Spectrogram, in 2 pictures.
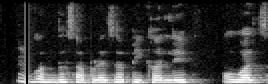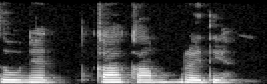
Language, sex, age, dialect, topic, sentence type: Marathi, female, 18-24, Varhadi, agriculture, question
